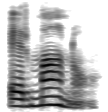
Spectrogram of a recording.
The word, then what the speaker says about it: hermano: Hermano, brother. Hermana, sister. Notice that H is pronounced as a in Spanish.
